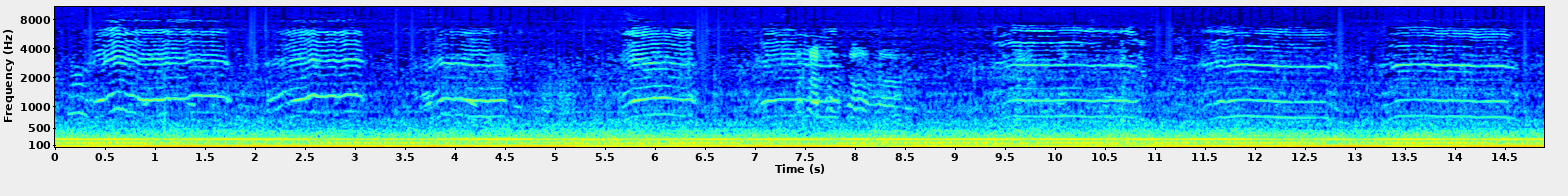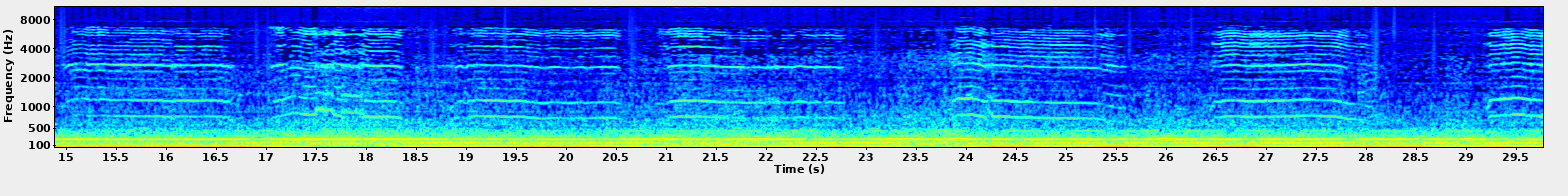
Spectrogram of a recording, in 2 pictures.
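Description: Steady low drone of a turboprop airliner's engines and propellers heard inside the cabin during descent. High pitched phrases, a voice or melody, repeat about every second or two over it.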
